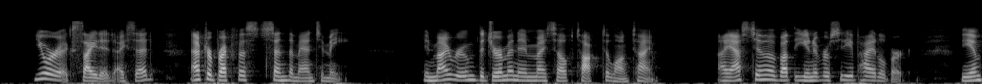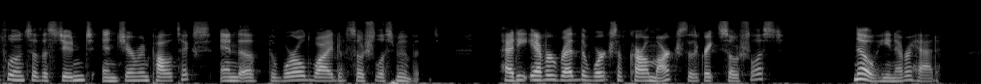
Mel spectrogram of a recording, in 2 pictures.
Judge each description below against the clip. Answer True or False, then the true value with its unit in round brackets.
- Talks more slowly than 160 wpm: False (190 wpm)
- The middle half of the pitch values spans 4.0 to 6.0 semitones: False (2.9 semitones)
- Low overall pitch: False (185 Hz)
